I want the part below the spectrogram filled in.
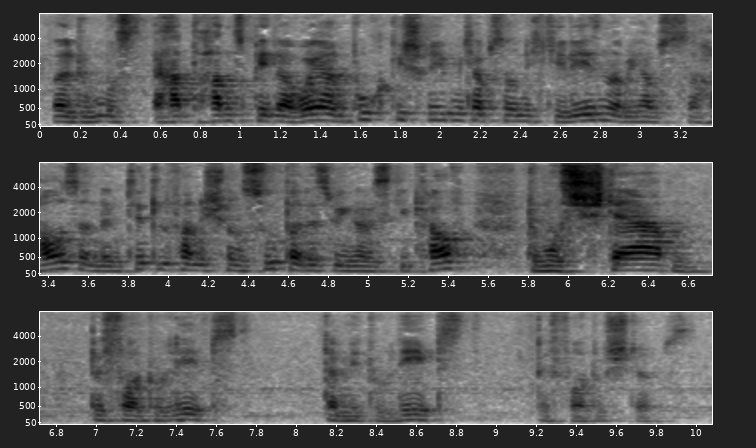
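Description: A man's voice: medium pitch, quick pace, a little mellow, slight background noise. A man giving an informal sermon to a small group, conversational, often asking his listeners questions. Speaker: preacher at a small church group.

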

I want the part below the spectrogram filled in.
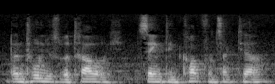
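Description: A man's voice: medium pitch, steady tone, normal speed, a little mellow, soft background music. A man giving an informal sermon to a small group, conversational, often asking his listeners questions. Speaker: preacher at a small church group.

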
